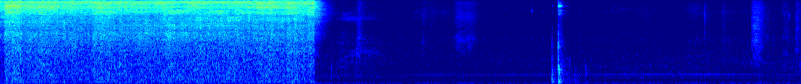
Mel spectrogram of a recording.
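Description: A loud, steady blast of compressed air hisses through a clogged vacuum for about three seconds and then cuts off abruptly, leaving near silence broken by one brief click.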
